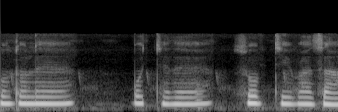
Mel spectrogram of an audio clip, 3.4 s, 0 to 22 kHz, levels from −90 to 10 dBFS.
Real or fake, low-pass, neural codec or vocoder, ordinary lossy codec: real; 7.2 kHz; none; MP3, 64 kbps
